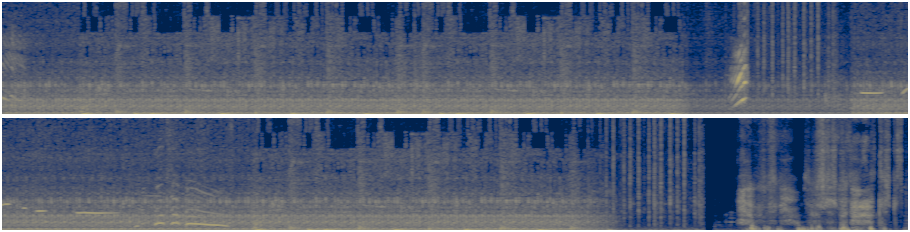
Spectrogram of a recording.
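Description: Tractor engine running steadily with soft, regular knocks, and a few short chirps on top. It cuts off about three seconds before the end.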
